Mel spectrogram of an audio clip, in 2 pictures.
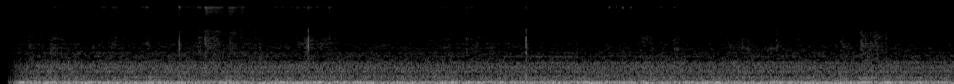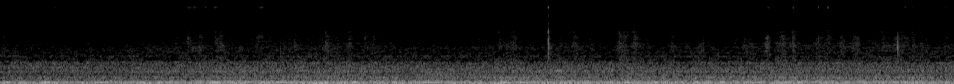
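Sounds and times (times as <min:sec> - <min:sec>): train rumbling: 0:00.1 - 0:19.0.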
